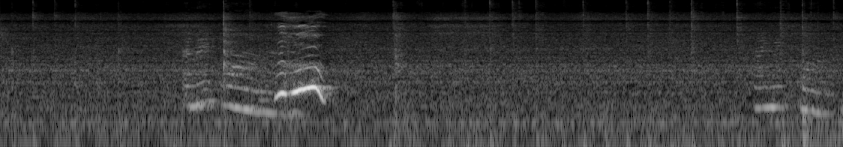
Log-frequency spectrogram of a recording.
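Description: A young child's high-pitched voice, one short rising-and-falling vocal phrase about two seconds in, with a brief voice again near the end; in between, only quiet room tone.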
